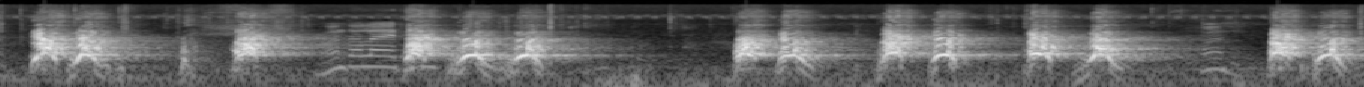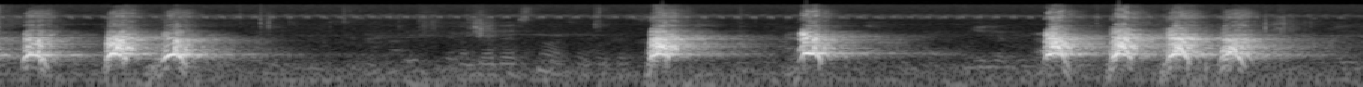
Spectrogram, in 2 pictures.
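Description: A dog barking repeatedly in quick runs of two to four loud barks with short pauses between, while squared off with a cat; after a lull midway come two single barks, then a final quick run near the end.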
